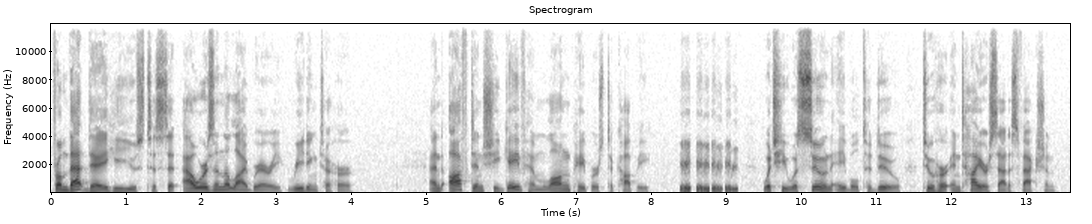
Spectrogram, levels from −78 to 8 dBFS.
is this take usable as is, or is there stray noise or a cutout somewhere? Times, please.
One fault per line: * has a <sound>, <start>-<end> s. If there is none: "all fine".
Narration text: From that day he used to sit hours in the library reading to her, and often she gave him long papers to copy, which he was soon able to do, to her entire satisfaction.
* has a laugh, 8.4-9.2 s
